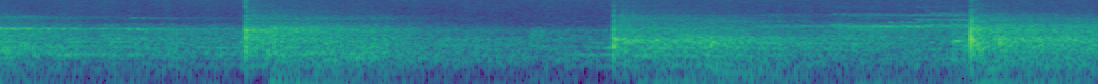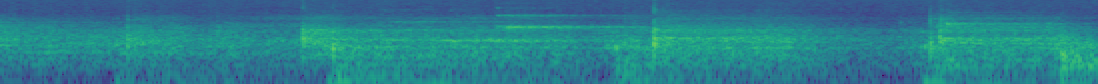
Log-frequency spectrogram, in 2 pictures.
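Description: Shuttlecocks are hit with sharp smacks of badminton rackets in a large echoing hall.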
